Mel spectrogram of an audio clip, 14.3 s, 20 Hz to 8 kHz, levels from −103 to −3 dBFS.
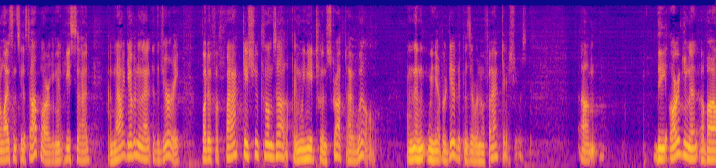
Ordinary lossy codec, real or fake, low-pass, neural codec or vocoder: MP3, 64 kbps; fake; 7.2 kHz; codec, 44.1 kHz, 2.6 kbps, SNAC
